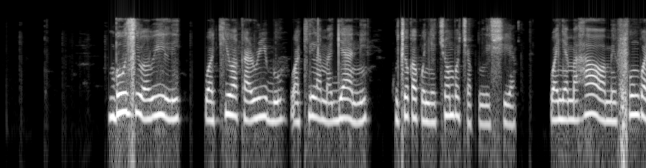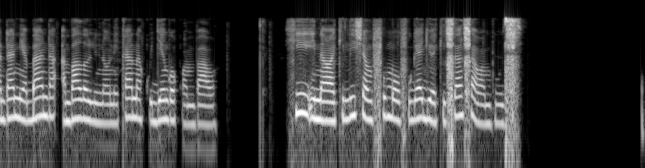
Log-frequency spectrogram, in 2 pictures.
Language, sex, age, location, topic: Swahili, female, 18-24, Dar es Salaam, agriculture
